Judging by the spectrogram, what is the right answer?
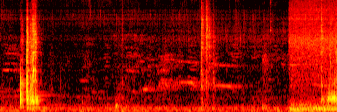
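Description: Onion and garlic go into hot oil left over from frying chicken, so a few metal utensil clinks on the pan give way to a sudden, steady close-up sizzle.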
